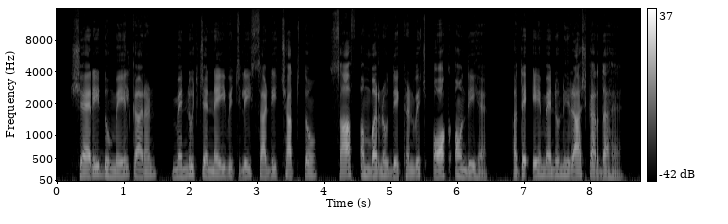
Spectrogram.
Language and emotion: Punjabi, sad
